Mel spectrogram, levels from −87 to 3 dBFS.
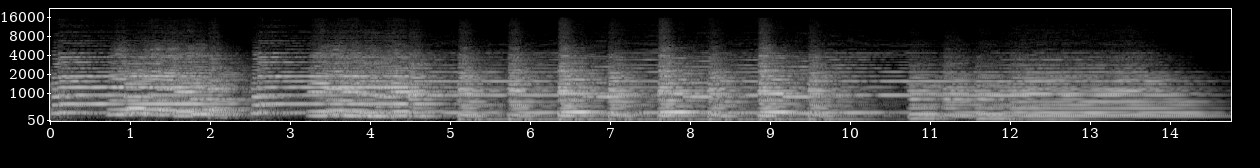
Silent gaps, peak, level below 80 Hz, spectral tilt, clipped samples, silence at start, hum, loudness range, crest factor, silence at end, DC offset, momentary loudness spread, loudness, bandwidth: none; -8 dBFS; -50 dBFS; -6 dB/octave; under 0.1%; 0 s; none; 5 LU; 16 dB; 0.1 s; under 0.1%; 10 LU; -23 LUFS; 11 kHz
